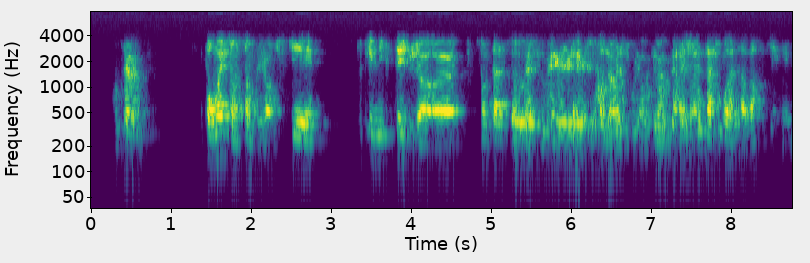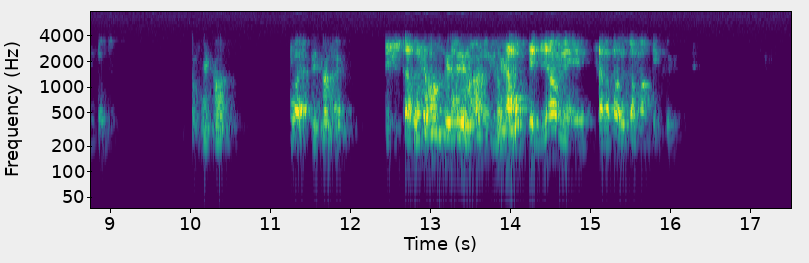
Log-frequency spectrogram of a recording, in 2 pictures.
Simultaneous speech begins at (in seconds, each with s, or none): 5.2 s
